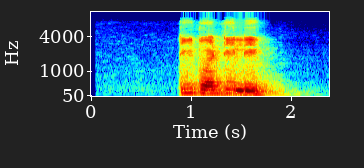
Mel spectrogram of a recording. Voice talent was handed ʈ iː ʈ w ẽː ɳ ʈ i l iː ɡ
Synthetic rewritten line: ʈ iː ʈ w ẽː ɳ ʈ iː l iː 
